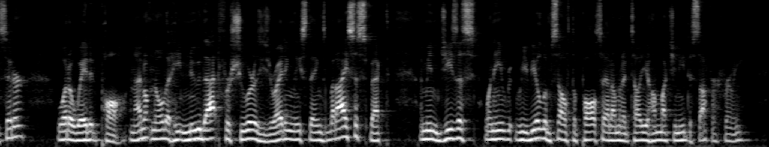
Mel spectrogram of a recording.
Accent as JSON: {"language": "English", "country": "Canada", "said": "That's maybe because I'm from Canada."}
